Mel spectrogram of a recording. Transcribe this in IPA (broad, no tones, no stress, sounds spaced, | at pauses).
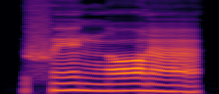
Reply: f ẽ ŋ ɑ̃ ɾ æ̃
